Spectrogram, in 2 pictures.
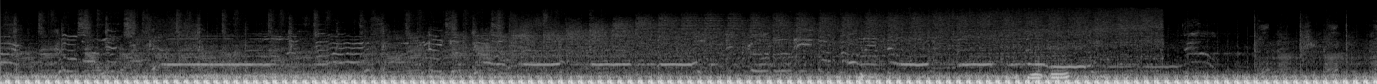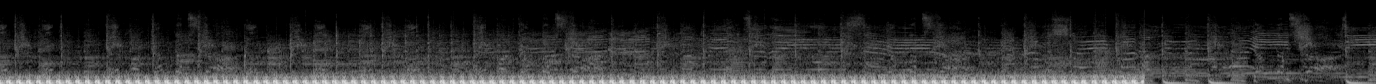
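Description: Motorcycle engine idling loudly with a fast, even pulse, stopping abruptly about a second before the end. Music plays faintly underneath.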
